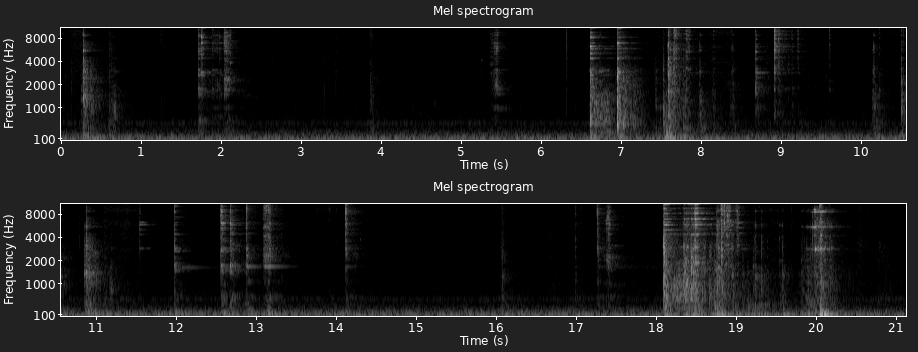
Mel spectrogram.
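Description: Metal clinks and clanks of a leg orthosis's metal stirrup and uprights being bent by hand in a steel bench vise and handled, over a steady low hum. The knocks come in louder clusters about seven seconds in and again near the end.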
